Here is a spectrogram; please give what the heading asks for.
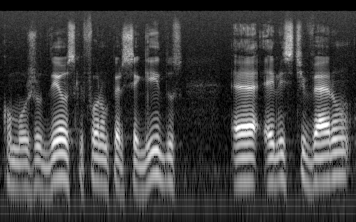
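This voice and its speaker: Speaking a little slowly in a lowish, slightly mellow voice, this Israeli psychology professor in his 70s, a native Hebrew speaker, is a guest being interviewed. He comes across as hesitant and reflective, with frequent restarts and fillers.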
